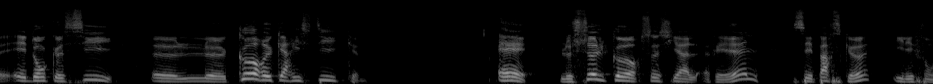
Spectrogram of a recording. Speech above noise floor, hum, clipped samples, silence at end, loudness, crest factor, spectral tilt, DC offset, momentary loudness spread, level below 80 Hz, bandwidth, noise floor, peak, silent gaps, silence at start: 48 dB; none; under 0.1%; 0 s; -38 LUFS; 22 dB; -4.5 dB/octave; under 0.1%; 15 LU; -70 dBFS; 19.5 kHz; -86 dBFS; -18 dBFS; none; 0 s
